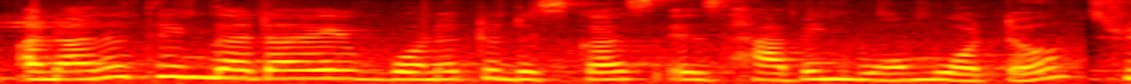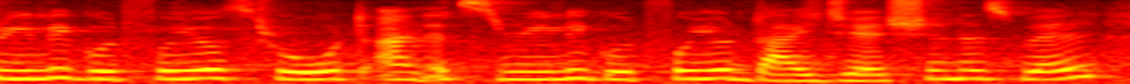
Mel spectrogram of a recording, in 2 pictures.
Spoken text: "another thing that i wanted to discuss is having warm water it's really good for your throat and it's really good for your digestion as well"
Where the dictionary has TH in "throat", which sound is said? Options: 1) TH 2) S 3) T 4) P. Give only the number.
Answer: 3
